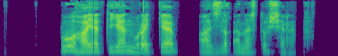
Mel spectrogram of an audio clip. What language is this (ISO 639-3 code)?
uig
